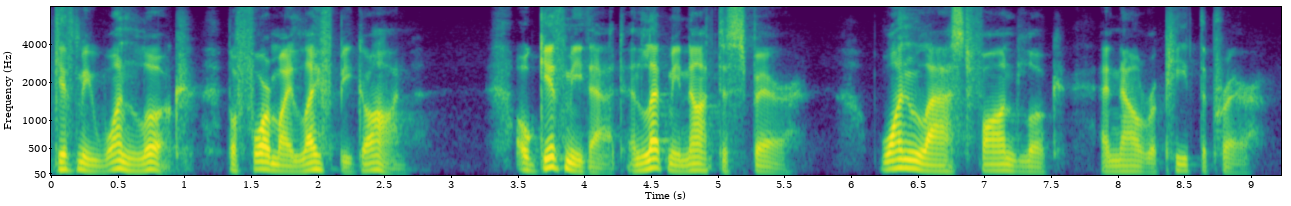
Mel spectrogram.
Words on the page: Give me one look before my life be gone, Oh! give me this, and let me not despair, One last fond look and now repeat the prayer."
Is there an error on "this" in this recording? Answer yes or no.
yes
